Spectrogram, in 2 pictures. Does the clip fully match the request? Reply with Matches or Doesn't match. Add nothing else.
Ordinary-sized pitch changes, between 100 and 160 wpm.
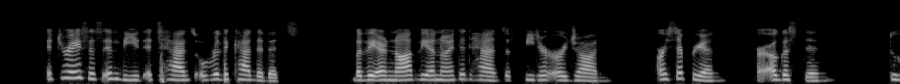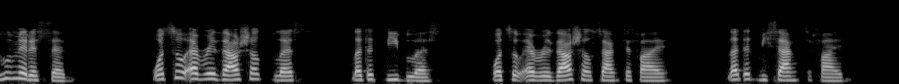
Matches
